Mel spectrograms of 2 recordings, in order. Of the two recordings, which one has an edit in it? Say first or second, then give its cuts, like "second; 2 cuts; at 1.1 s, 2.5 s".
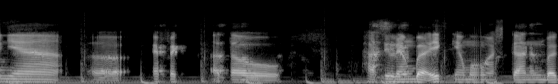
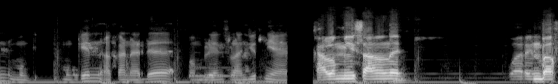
second; 1 cut; at 3.1 s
